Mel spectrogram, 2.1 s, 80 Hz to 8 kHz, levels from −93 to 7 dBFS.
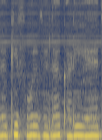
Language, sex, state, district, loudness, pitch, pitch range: Hindi, female, Uttar Pradesh, Lucknow, -14 LUFS, 190 Hz, 190-195 Hz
